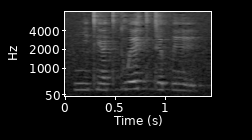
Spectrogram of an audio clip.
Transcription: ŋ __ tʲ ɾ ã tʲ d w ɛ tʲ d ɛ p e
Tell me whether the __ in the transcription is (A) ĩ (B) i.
A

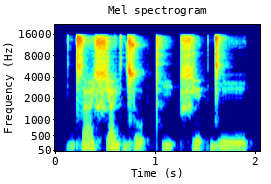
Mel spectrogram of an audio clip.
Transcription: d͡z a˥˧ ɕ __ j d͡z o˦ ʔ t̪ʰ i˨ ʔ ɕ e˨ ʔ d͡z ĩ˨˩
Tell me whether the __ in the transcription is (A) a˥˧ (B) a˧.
A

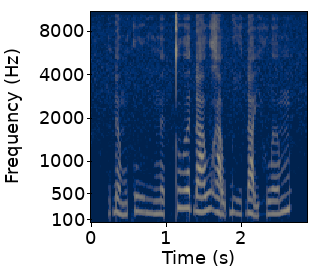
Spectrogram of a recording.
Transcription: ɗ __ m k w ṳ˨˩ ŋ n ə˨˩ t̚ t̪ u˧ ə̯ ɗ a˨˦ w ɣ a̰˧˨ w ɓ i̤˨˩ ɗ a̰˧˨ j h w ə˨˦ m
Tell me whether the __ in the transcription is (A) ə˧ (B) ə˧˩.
B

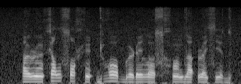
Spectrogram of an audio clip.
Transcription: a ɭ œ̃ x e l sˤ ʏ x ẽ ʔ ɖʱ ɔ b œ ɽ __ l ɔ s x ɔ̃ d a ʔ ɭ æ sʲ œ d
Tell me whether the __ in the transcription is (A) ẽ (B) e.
B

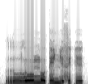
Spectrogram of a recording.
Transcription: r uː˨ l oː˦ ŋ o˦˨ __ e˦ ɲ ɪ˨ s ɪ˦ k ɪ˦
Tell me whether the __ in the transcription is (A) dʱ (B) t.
B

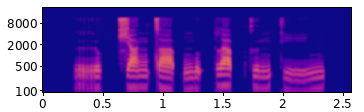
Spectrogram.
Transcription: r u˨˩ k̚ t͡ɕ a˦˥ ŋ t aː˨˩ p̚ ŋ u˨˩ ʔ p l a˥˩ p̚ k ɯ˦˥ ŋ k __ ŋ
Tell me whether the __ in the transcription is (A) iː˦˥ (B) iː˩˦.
B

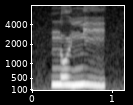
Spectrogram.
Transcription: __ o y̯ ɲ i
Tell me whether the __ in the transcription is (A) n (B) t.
A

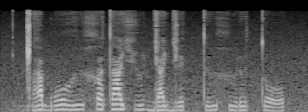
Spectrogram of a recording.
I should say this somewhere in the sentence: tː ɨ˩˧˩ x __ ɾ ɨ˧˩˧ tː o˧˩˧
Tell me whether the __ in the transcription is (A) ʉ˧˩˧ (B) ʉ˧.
A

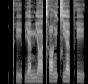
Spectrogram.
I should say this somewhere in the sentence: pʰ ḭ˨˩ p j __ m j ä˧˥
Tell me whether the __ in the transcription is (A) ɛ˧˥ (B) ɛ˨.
A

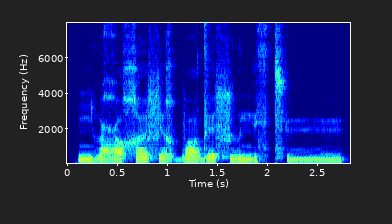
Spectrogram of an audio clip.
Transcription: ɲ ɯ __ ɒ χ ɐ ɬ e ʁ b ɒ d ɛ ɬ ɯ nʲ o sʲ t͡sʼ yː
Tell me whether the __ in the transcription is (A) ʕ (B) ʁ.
A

